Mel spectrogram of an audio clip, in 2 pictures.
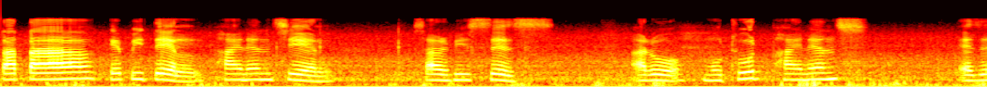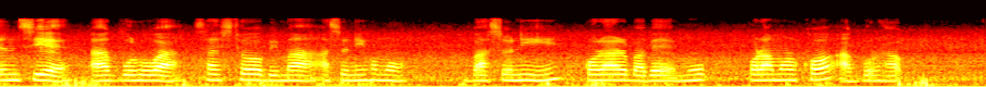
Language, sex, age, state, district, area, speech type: Assamese, female, 60+, Assam, Darrang, rural, read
